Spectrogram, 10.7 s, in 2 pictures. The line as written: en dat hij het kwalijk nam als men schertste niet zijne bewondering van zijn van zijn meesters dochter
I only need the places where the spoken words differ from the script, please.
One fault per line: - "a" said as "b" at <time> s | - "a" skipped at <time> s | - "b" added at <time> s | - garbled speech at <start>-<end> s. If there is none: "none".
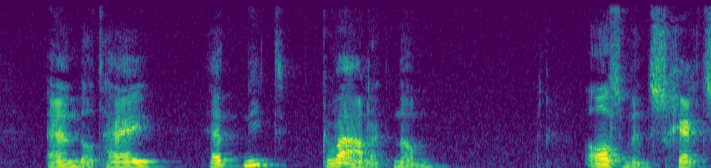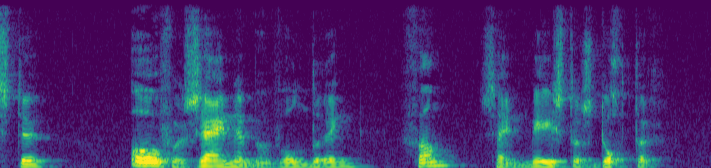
- "niet" added at 1.8 s
- "niet" said as "over" at 6.3 s
- "van zijn" skipped at 9.3 s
